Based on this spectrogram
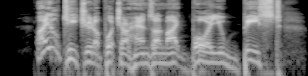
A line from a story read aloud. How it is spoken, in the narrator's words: roared the saloonkeeper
